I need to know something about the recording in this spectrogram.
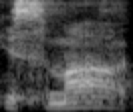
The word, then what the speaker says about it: اسماء: پر نام ہے اسماء۔ اس نام کا درست تلفظ اسماء کے معنی ہے بلند۔ یہ نام بہت ساری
